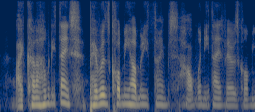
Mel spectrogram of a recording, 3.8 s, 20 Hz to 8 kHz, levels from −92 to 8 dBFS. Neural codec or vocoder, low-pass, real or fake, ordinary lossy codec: codec, 16 kHz, 1 kbps, X-Codec, HuBERT features, trained on LibriSpeech; none; fake; none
